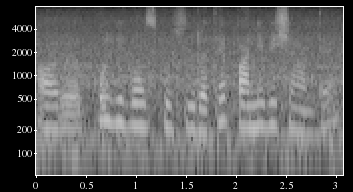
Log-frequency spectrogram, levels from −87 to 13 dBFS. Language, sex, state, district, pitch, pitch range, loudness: Hindi, female, Chhattisgarh, Raipur, 205 Hz, 185-225 Hz, -19 LUFS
